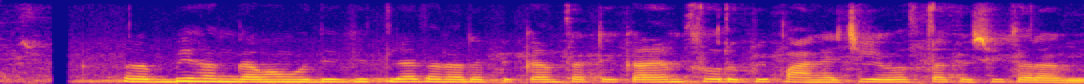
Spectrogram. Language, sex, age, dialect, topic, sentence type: Marathi, female, 31-35, Standard Marathi, agriculture, question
